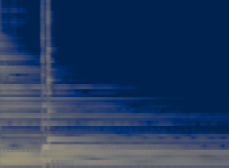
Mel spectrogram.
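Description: Closing music: a guitar chord struck twice, about half a second apart, then left ringing and slowly fading.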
